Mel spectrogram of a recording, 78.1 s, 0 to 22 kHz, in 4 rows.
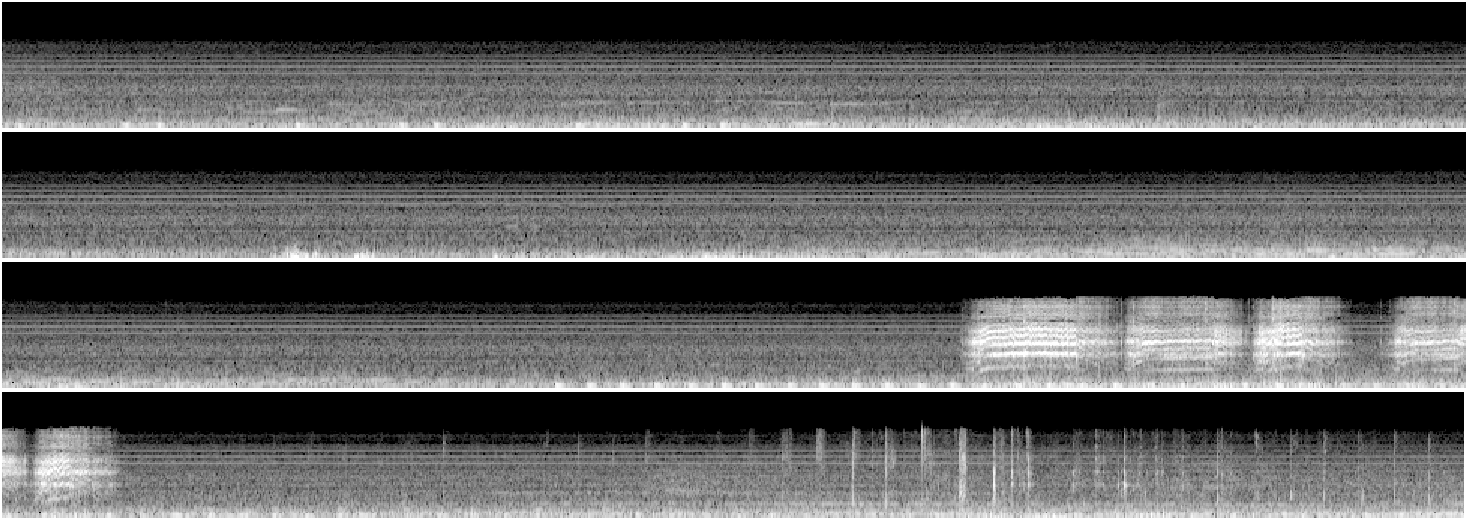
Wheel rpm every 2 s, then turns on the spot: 0, 0, 0, 0, 0, 0, 0, 0, 0, 0, 0, 0, 0, 0, 0, 0, 0, 0, 0, 0, 0, 0, 0, 0, 0, 0, 100, 100, 50, 80, 0, 0, 0, 0, 0, 0, 0, 0, 0.
none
